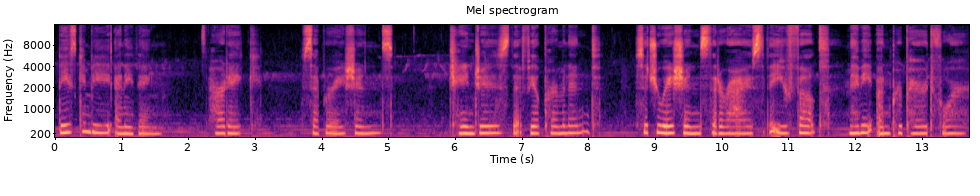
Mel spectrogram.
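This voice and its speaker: A woman guiding a meditation in a soft, breathy, whispery voice, with a soothing, gentle and measured manner. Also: a little high, level tone. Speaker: meditation guide. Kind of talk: guided meditation, soft-spoken narration. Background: music.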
